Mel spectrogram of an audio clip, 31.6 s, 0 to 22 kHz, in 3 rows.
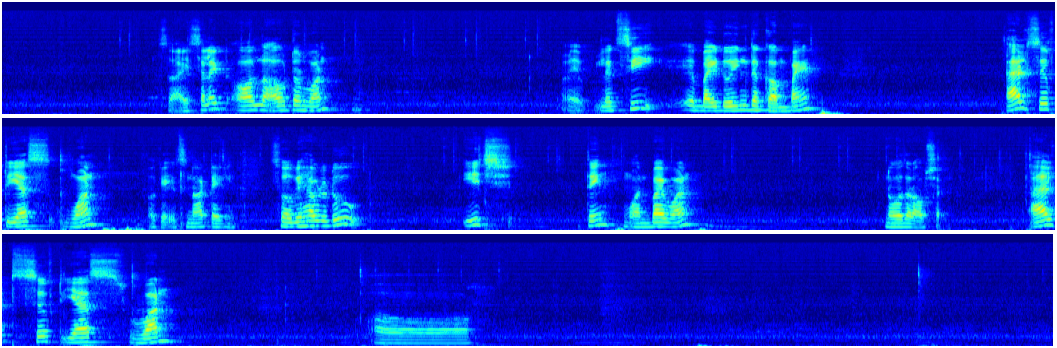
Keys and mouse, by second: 1.2 shift+click, 1.2 shift+middle click, 1.8 shift+click, 1.8 shift+middle click, 2.9 shift+click, 3.5-4.7 shift+drag, 5.3 shift+click, 10.5 alt+shift+s, 14.0 alt+click, 14.0 alt+right click, 15.0 click, 15.0 right click, 15.6 shift+click, 15.6 shift+right click, 16.0 shift+click, 16.7 shift+click, 17.2 shift+click, 19.4 shift+click, 19.8-28.2 right drag, 21.7 alt+shift+s.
